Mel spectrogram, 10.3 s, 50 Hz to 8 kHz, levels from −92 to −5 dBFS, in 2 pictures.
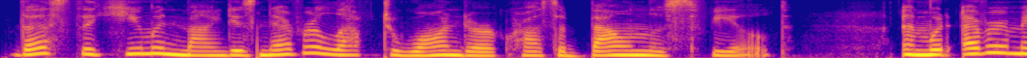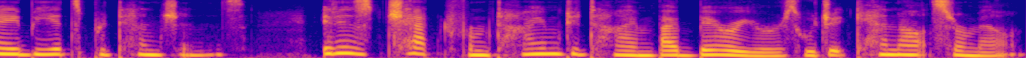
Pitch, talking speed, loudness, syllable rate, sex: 230 Hz, 185 wpm, -17 LUFS, 4.9 syllables/s, female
